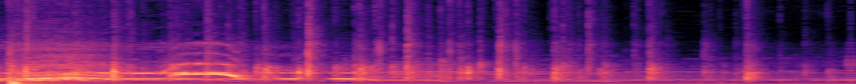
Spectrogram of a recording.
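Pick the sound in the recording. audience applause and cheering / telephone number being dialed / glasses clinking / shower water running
audience applause and cheering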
